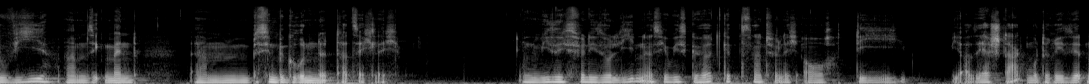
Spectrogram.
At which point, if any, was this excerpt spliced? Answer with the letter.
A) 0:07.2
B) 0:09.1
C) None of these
C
